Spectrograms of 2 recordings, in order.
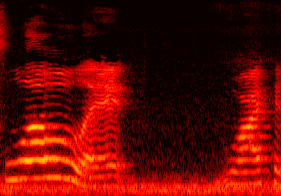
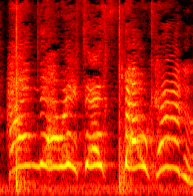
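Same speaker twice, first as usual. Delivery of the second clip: temper tantrum; 9 dB louder than usual. Shown as a demonstration. King erupting at the defiant girl, tantrum shout. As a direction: throw a tantrum on every word. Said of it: "temper tantrum".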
